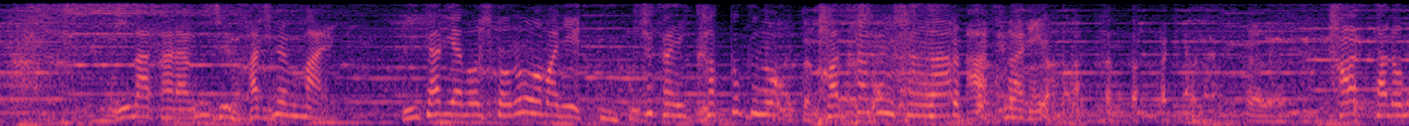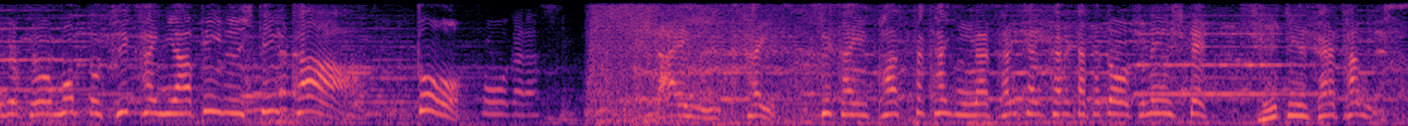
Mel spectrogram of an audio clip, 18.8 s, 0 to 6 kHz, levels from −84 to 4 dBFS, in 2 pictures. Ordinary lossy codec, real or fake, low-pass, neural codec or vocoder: none; fake; 5.4 kHz; codec, 16 kHz, 2 kbps, FunCodec, trained on Chinese and English, 25 frames a second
